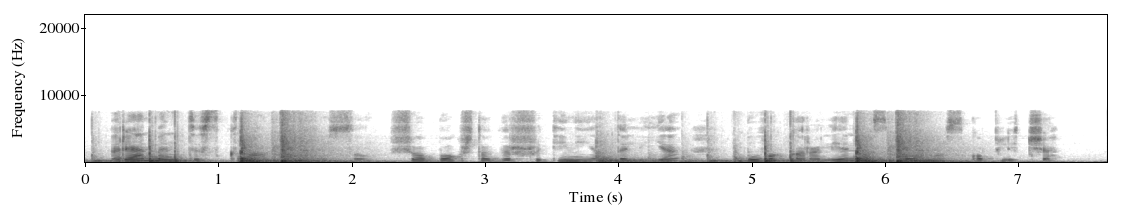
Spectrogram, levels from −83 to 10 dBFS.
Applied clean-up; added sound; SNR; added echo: none; Run; -4 dB; none.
